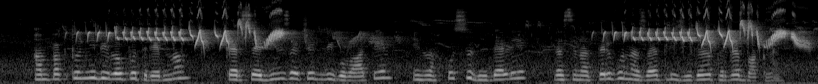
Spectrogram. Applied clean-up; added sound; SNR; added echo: none; Bird; -4 dB; none.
